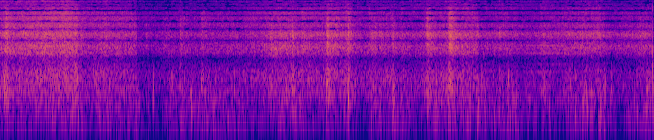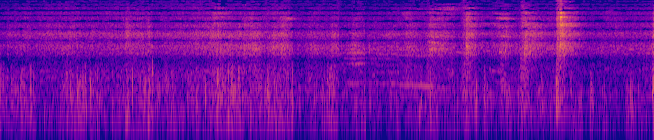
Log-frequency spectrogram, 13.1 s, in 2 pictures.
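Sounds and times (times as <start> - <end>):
train wheels rumbling on rails: 0.0 - 13.0
wind rushing over microphone: 0.1 - 13.0.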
